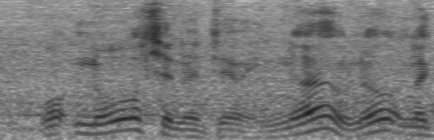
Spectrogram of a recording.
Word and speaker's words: Norton: Have you noticed how I say Norton, not Norton, which is what I used to say. Got to pronounce the T right.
